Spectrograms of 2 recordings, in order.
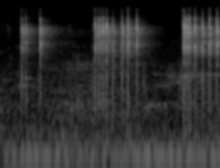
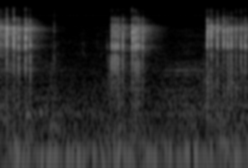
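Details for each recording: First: New Harbor Freight Pittsburgh Pro thumbwheel hand ratchet, supplied completely dry with no grease: loud harsh bursts of rapid machine-gun clicking with each swing. Dry ratchet pawl, no lubrication. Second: Pittsburg Pro thumbwheel hand ratchet after the dislodged ball was pushed back into place and it was lubed: short bursts of fine, even, light clicking as the wheel spins, smoother and less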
